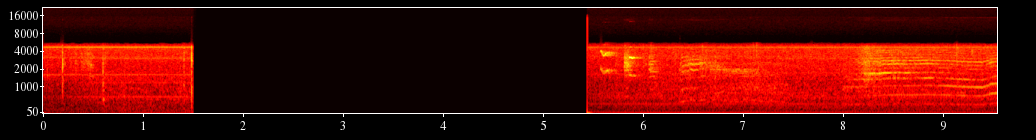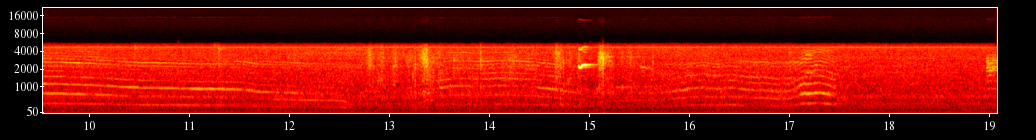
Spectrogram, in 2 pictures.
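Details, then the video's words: Tabby cat growling: after a silent gap, long wavering drawn-out moans with rich harmonics rise and dip from about seven seconds on, a few sharper yowls near the end, over a steady low indoor hum. "Meet the cats 2 - now with more growl"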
